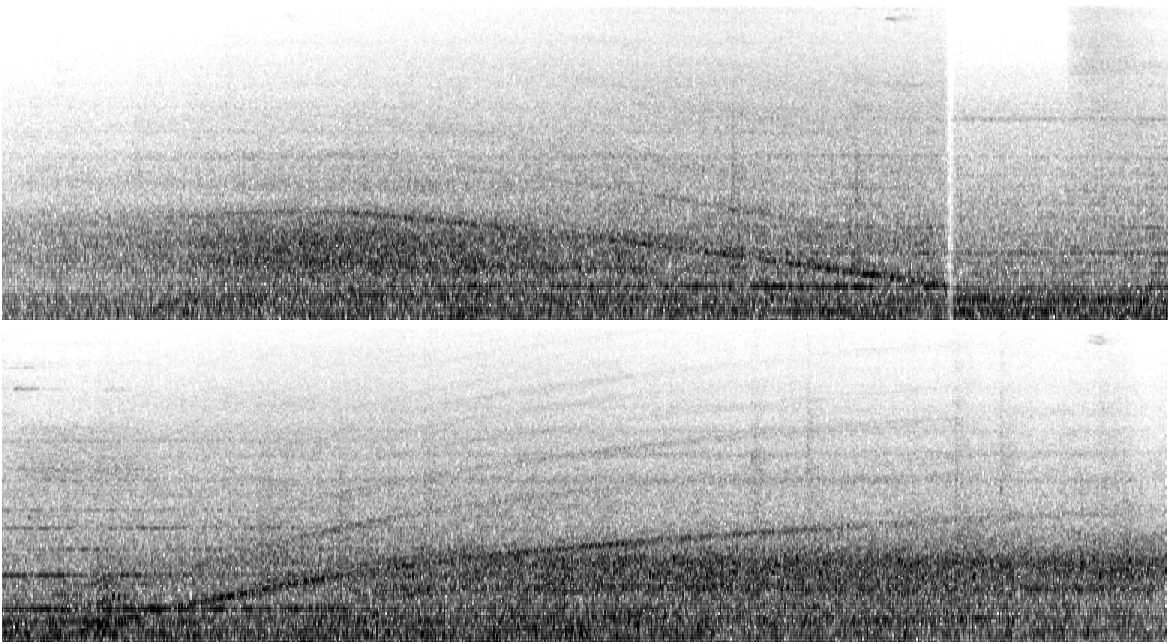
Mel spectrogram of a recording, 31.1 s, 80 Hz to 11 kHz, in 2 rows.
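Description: London Underground 1992 Stock tube train braking into a platform, its traction-motor whine falling steadily in pitch as it slows, over a heavy tunnel rumble. After a short steady hum while it stands, the whine rises again as the train accelerates away.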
